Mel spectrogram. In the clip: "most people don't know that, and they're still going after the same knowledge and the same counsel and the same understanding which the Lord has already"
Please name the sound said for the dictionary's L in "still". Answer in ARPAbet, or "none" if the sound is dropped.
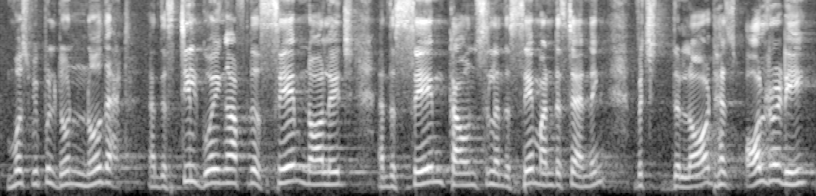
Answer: L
